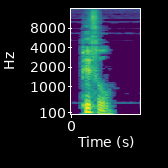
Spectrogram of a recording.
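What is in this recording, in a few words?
"piffle", Australian English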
